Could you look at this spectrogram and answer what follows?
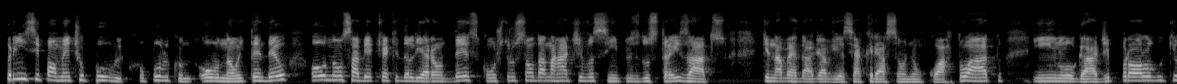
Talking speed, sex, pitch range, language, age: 195 wpm, male, 135-170 Hz, Portuguese, 20-39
